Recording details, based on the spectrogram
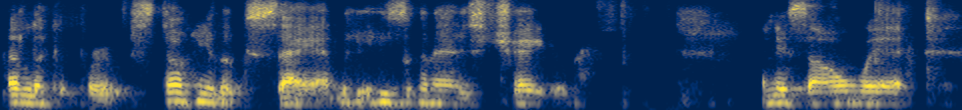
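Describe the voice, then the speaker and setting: A woman with a husky voice reading a picture book aloud to young children, pausing for simple asides about the pictures. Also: deep voice, fairly even intonation, darkish tone, no echo, rough recording. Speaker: children's library storytime reader.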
